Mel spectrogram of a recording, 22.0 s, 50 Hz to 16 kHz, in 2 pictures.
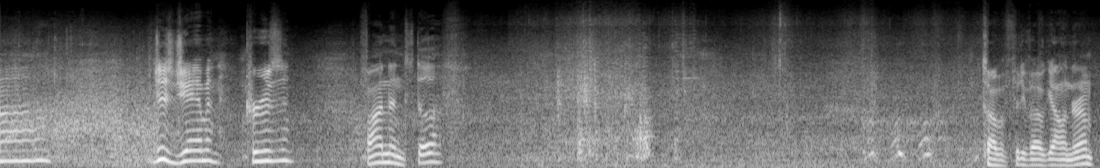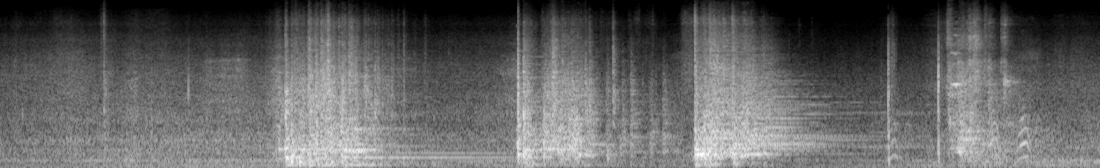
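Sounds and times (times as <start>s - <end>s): scrap metal crashing and ringing: 13.7s - 19.8s, 20.4s - 21.4s.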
